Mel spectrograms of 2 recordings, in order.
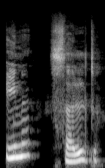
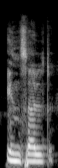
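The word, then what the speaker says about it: insult: एन इन एस यू यहां पर जो यू लिखा है वो आ का काम करेगा। मैं आपको बता दूं कि जो हमारा यू होता है वैसे तो उ की मात्रा का काम करता है लेकिन कभी कबभार आ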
